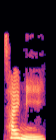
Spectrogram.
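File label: "猜谜", Mandarin Chinese; hsk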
